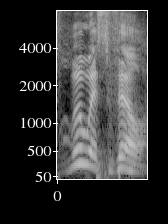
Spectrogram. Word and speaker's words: Louisville: We're in Louisville, Kentucky. Nobody's from there because you're not correcting me on how I pronounced it instantaneously. It's not Louisville. It's Lewisville.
